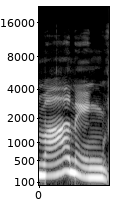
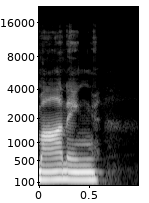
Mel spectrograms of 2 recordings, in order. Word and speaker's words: Marning: Well, I'm Ellen Marning, which I always say is like morning, but with an A.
